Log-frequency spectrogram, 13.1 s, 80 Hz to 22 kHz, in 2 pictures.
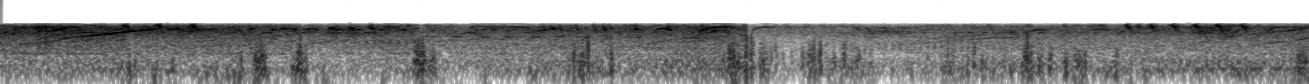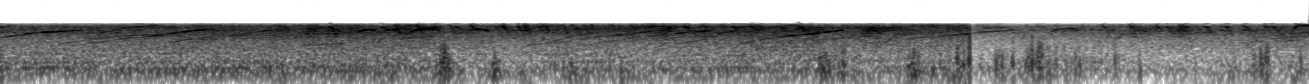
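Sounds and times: flock of birds chirping: 0.0 - 13.0
low rumble of traffic: 0.0 - 13.0.

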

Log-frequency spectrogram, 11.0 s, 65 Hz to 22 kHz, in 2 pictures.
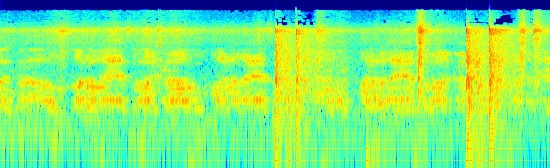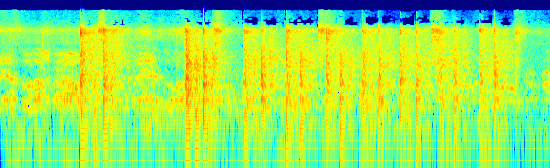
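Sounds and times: men chanting in unison: 0.0 - 11.0
sharp knocks: 2.7 - 3.3, 4.2 - 5.4, 7.4 - 10.8.

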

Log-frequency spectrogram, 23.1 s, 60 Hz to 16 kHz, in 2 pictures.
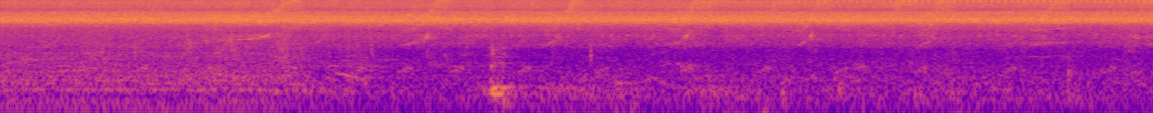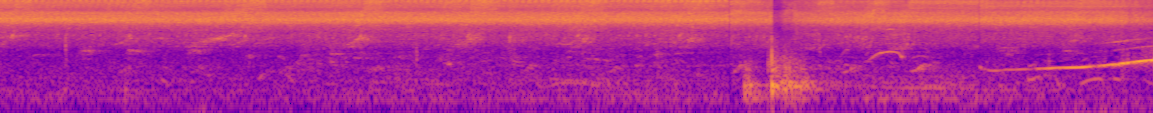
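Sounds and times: insects droning: 0.0 - 23.0
dull thump: 19.0 - 19.8.

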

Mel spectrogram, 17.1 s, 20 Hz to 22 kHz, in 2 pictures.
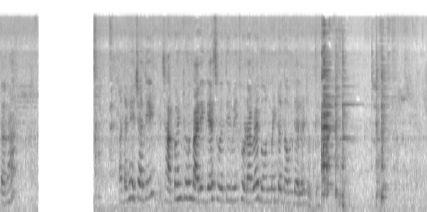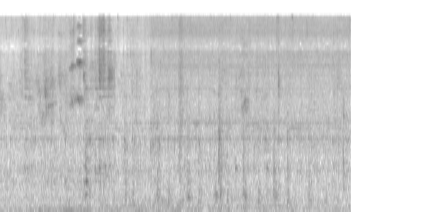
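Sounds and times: curry bubbling in a pan: 2.0 - 15.6
spatula scraping a pan: 9.0 - 13.6.

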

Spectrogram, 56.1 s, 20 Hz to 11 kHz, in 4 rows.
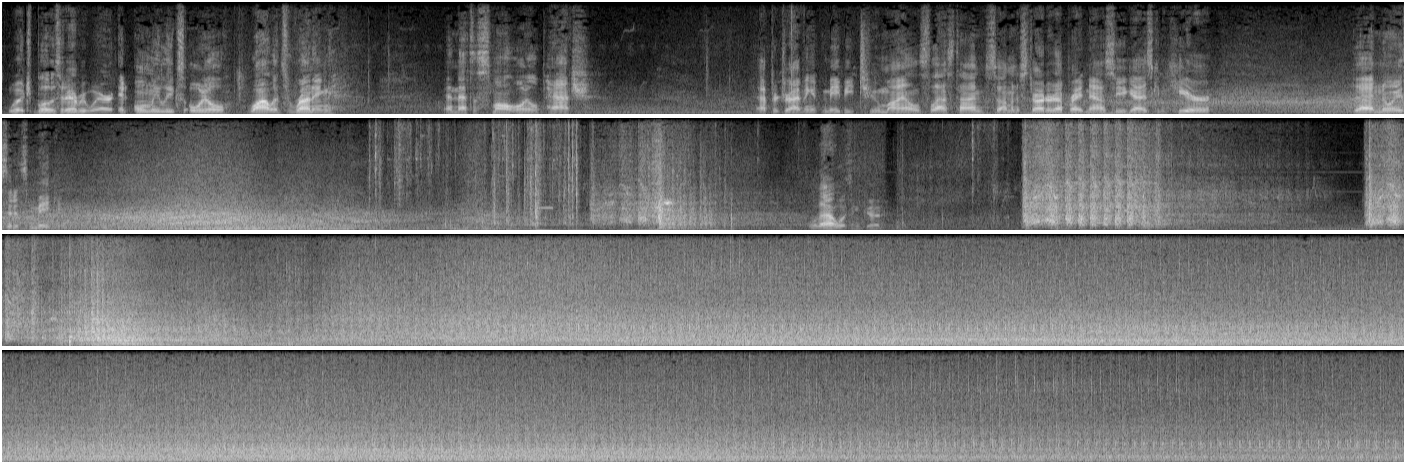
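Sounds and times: engine starting and revving: 15.2 - 21.6, 24.2 - 56.0
engine cranking: 17.6 - 21.6, 23.7 - 56.0
loud engine knocking: 30.3 - 56.0.

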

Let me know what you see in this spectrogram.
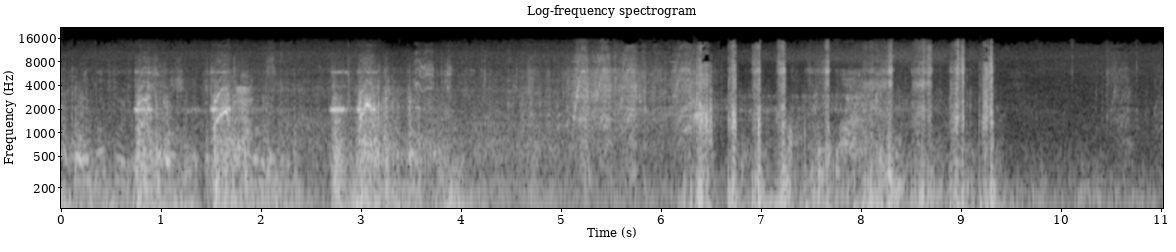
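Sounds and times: wind on microphone: 0.0 - 11.0
toy car motor whining: 5.1 - 6.6.

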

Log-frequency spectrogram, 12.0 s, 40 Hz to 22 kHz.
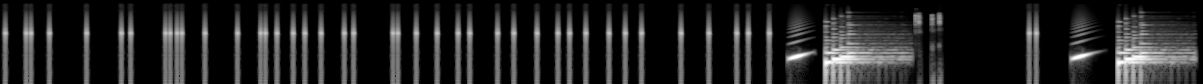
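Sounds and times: app message alert: 7.9 - 9.4, 10.8 - 12.0
keyboard typing clicks: 9.2 - 9.4.

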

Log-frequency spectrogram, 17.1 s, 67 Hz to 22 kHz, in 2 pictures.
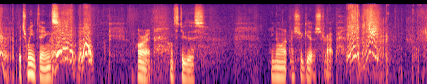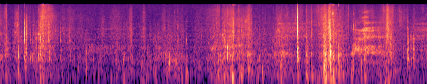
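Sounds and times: zipper pulled open: 0.0 - 0.3, 1.0 - 1.9, 6.9 - 7.8, 12.7 - 13.6
rummaging through gear: 1.0 - 1.9, 6.9 - 9.7, 11.7 - 16.8.

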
